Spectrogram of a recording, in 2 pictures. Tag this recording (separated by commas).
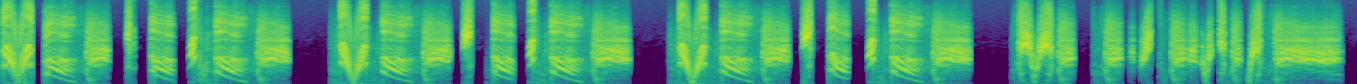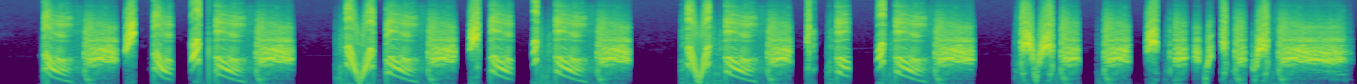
Scratching (performance technique), Musical instrument, Music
